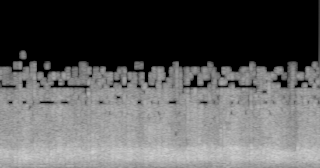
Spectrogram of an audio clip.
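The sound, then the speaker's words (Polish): A studio audience applauds a group of performing artists with dense, steady clapping that holds an even level throughout, with no voices heard over it. “Ogromne brawa się należą, myślę, proszę państwa, wszystkim.”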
